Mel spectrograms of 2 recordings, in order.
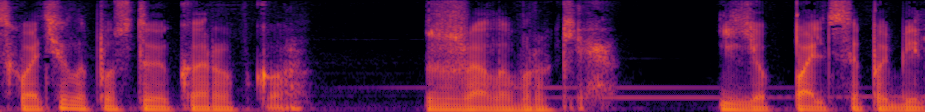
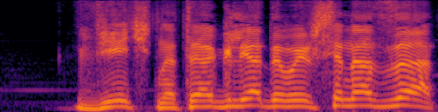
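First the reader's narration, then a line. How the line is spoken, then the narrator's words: Shout. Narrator (Russian): крикнула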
